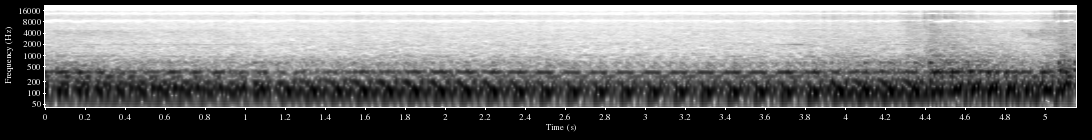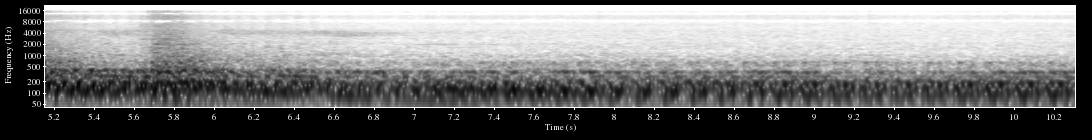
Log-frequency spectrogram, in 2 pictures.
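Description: A freshly rebuilt GM LQ9 6.0-litre V8 on its first test fire, running with no exhaust fitted and with one bank's plug wires unplugged, so it fires on only four cylinders. It runs unevenly throughout, with three short sharp cracks about halfway through.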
